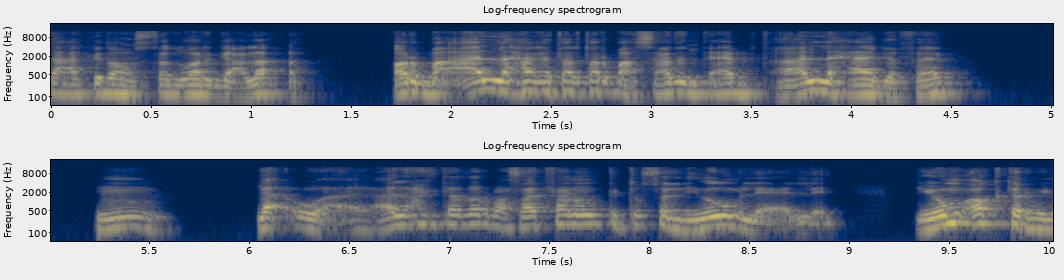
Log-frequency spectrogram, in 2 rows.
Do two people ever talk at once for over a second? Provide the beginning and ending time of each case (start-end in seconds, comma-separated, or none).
none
